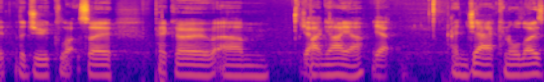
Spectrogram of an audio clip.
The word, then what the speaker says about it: Bagnaia: And Bagnaia, which is how you actually pronounce his name properly, not like the English commentators, Bagnaia. The G in the end in Italian is Nya. Yeah. So it's Bagnaia.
